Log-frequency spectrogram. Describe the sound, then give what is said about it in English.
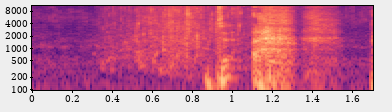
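Water splashes as a green sea turtle, about 70 years old and 450 pounds, thrashes at the surface of a reef tank, with a couple of quick, bright bursts of splatter over a soft watery background. “No, she didn't get your phone wet, did she?”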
